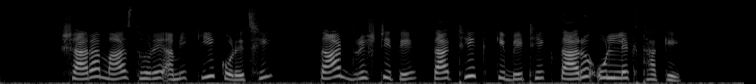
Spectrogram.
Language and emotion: Bengali, neutral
